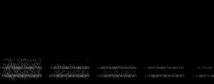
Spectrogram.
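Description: Closing bars of a bass house track: a held synth chord pulsing about twice a second and fading out. Its bass and high end are filtered away about half a second in.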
